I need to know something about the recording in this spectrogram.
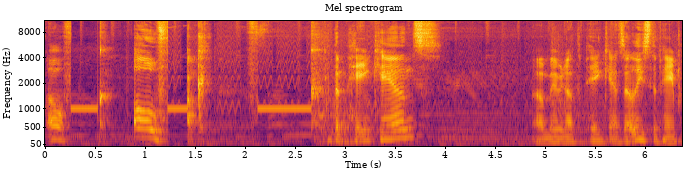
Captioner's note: beep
